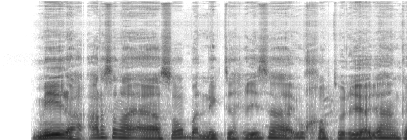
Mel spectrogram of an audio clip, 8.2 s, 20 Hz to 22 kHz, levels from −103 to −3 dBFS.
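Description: A speech recording with a stereo-read-as-mono fault for its whole length: left and right samples are taken in turn as one channel, so each stereo frame becomes two mono samples. The speech plays at half speed (0.5×) and an octave (12 semitones) low. Unlike a plain sample-rate mismatch, which also slows and lowers the audio, this fault leaves a fainter mirrored copy of the sound in the upper half of the spectrum.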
